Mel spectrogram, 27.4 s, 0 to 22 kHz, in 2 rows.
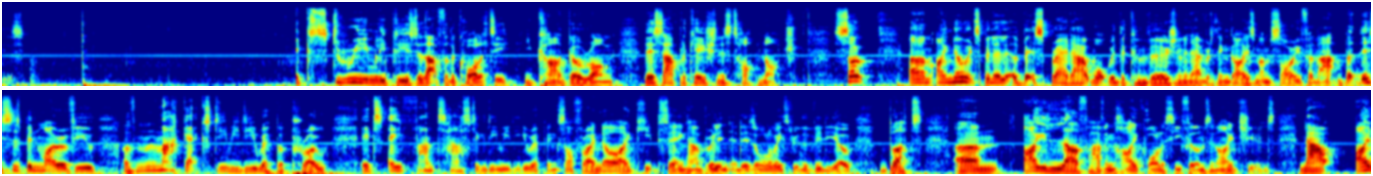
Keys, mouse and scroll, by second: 0.8 super+i.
